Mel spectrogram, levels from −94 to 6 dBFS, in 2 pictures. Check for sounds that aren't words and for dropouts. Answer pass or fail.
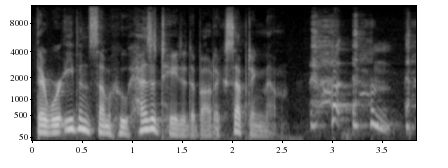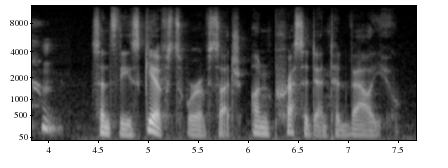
fail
